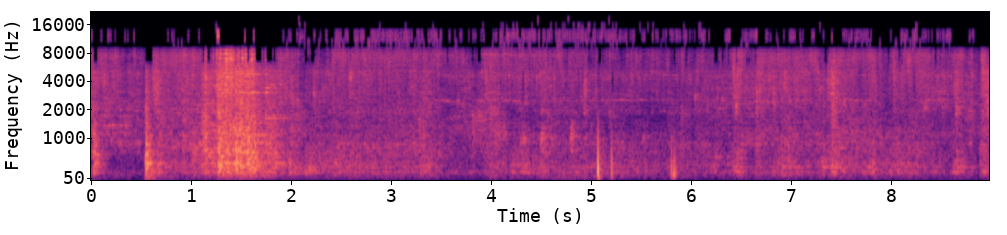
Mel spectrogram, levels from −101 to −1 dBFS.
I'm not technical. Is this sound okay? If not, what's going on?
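No. The whole clip carries the signature of Bluetooth SBC compression, the basic codec wireless headphones and speakers fall back on, and here it is working with very little data, which is the likely cause of what you hear. The codec splits the sound into a few broad frequency slices and starves the highest ones, so the sparkle and crispness come and go or vanish. The remaining detail is stored coarsely, leaving a gritty, grainy roughness on everything.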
